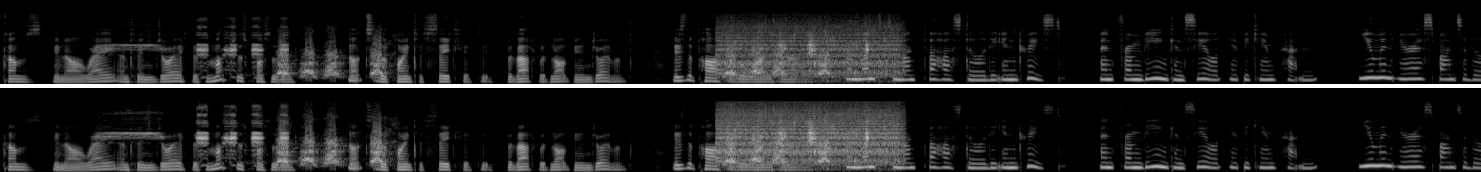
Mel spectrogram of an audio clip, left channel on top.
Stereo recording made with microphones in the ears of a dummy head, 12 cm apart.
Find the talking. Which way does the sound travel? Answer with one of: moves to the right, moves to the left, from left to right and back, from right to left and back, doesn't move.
doesn't move.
